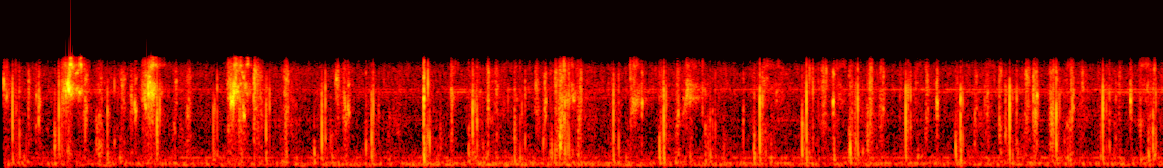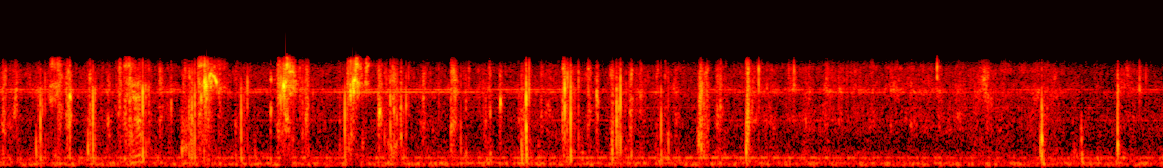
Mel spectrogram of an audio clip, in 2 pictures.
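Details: Dog Chops wheezing: rapid, squeaky, honking breath noises repeated throughout over a steady background hum.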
